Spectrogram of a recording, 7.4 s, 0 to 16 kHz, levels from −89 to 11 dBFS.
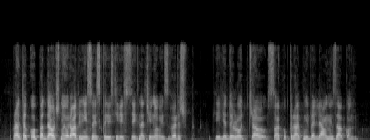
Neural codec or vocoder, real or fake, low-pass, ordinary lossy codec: codec, 24 kHz, 1.5 kbps, HILCodec; fake; 10.8 kHz; none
